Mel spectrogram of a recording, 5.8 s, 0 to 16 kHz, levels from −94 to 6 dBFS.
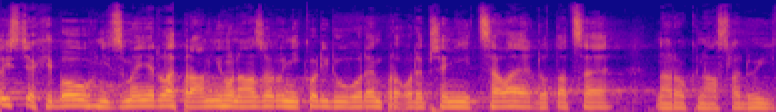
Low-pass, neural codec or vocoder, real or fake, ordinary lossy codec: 14.4 kHz; none; real; MP3, 64 kbps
